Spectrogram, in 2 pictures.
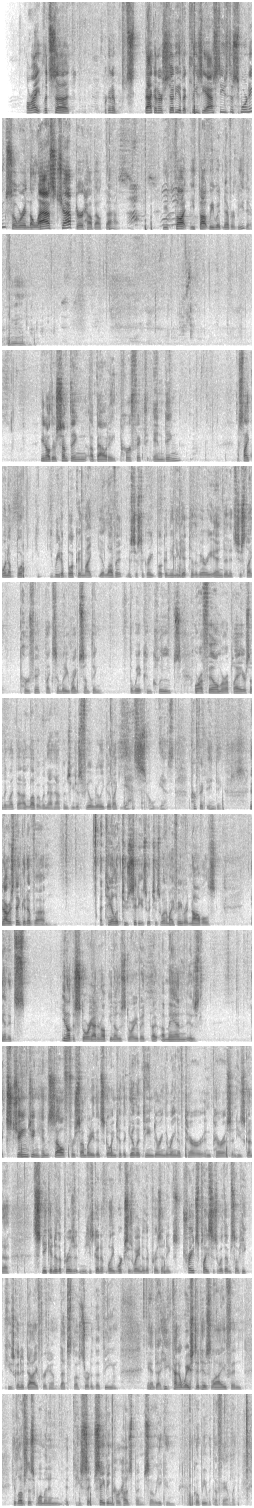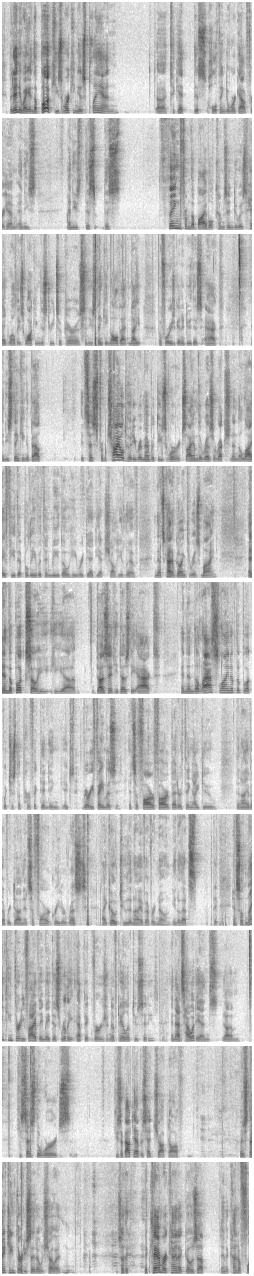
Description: In the penultimate sermon in Ecclesiastes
